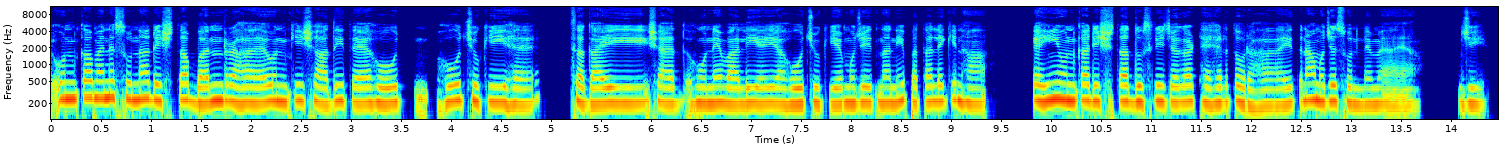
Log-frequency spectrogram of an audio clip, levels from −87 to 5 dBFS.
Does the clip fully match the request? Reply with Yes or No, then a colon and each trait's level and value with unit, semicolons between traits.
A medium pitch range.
No: narrow, 1.9 semitones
